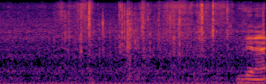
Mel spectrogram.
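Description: Faint rustling and crinkling of a plastic shopping bag as items are handled, over a low steady hum; a woman starts speaking near the end.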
